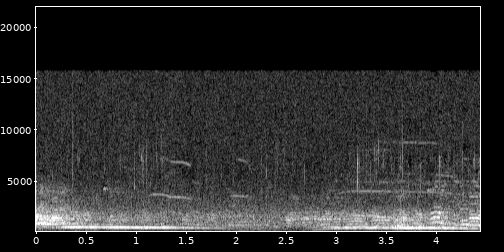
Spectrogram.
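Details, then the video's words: Wolf howling: two long, smooth, steady tones, the first starting high and easing slightly downward before fading, then after a short pause a second howl rising into a held, even note. "Wolf Song"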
